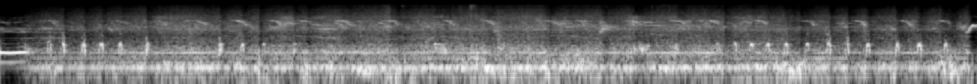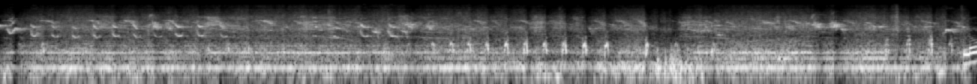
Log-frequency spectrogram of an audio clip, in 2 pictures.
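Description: Many small birds chirping constantly, with bouts of rapid clucking from a hen about a second in, about nine seconds in and about nineteen seconds in, over a steady low hum.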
